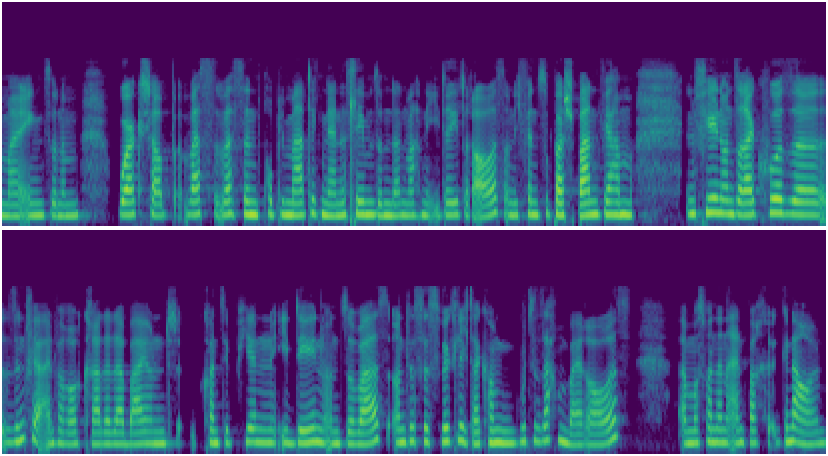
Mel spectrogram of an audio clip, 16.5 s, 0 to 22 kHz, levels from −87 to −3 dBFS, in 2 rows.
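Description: No technical faults can be heard anywhere in this speech recording. Nothing in it points to trouble at any stage between capture and playback.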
